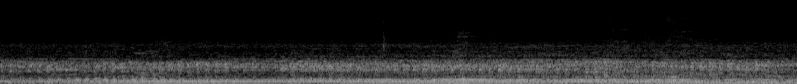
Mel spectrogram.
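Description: A steady low mechanical hum with a few level low tones and a hazy background rumble, unchanging throughout.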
